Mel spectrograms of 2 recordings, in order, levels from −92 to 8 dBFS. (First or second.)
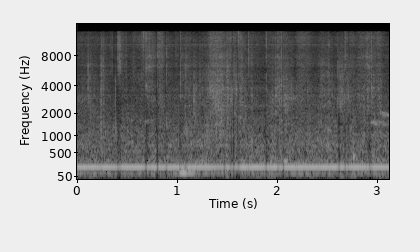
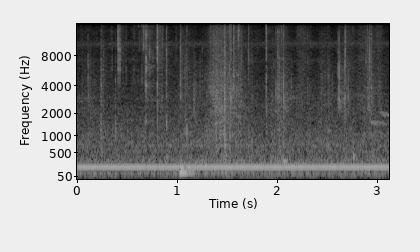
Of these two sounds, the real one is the second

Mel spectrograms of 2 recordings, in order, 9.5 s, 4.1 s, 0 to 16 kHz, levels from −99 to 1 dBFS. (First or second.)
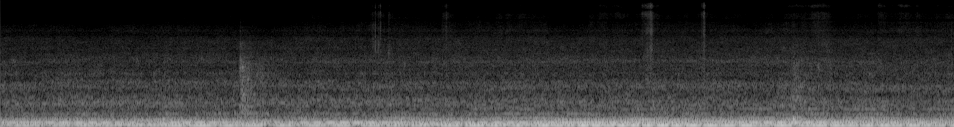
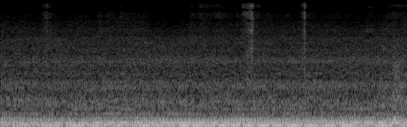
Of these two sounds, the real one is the second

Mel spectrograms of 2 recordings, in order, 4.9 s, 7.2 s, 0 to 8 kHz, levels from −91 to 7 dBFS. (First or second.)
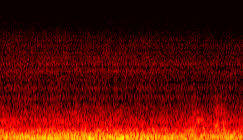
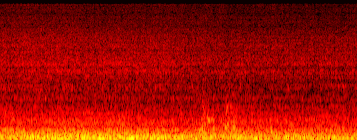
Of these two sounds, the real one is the second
